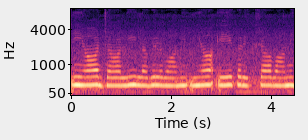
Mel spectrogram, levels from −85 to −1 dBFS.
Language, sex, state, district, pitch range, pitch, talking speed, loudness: Hindi, female, Bihar, Darbhanga, 235-250 Hz, 245 Hz, 135 wpm, -12 LUFS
